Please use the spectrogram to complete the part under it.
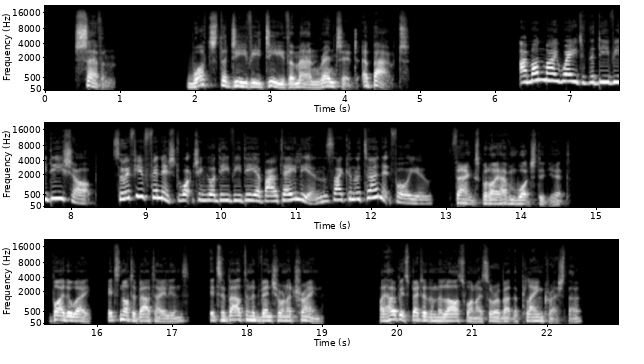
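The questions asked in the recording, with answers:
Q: What's the DVD the man rented about?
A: An adventure on a train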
